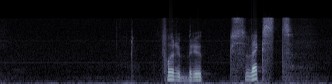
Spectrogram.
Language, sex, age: Norwegian, male, 36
